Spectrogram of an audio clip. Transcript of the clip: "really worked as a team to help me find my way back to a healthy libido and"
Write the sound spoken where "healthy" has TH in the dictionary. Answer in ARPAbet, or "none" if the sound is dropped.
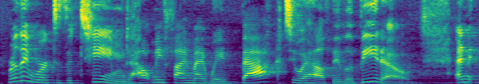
TH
